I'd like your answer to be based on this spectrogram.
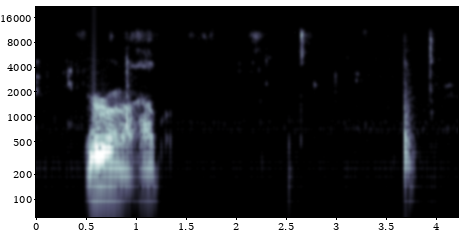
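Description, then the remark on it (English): A short pour of Tanqueray gin into a glass, a brief gurgling splash rising in pitch as it fills, followed by two sharp glassy taps in otherwise quiet surroundings. “I'm going to pour myself another one.”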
